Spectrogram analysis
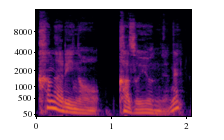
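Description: A man's voice: sits low, wildly swooping pitch, moderate pace, crowd noise. A young man, one half of a comedy duo, co-hosting a radio podcast in casual banter. He teases his partner, jabs back, and laughs often, speaking into a studio microphone. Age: young adult. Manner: teasing, laughs often, playful tsukkomi jabs.

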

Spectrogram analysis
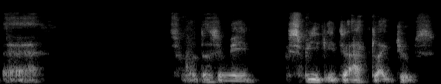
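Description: Guy teaching torah casually, very husky voice, stops and restarts a lot. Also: low-pitched, a bit bright. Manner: halting, searches for words, many restarts. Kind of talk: informal Torah talk.

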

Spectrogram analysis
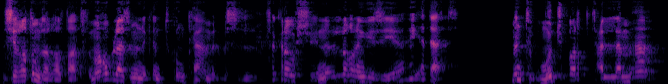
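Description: A man's voice: on the high side, sing-song, racing, pushed and bright, breathy edge, rough recording. A man hosting a casual solo podcast, explaining ideas through everyday examples and dropping English words into his speech. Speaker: podcast host.

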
